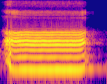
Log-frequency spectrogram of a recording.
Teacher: حمزہ کے اوپر کھڑا زبر ہے، ایک الف کی مقدار اس کو لمبا کر کے پڑھا جائے گا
